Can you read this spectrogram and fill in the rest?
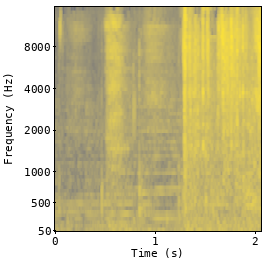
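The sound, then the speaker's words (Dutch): A beast batters the back door of an inn with heavy, booming thuds, first a few separate blows, then a loud, continuous barrage of crashing impacts with no voices. “Nee, een van die beesten probeert nu ook al deze deur te vernielen.”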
